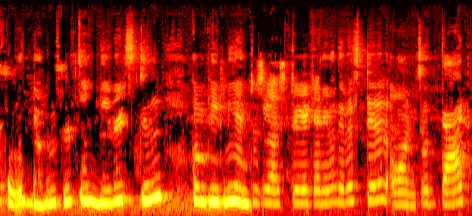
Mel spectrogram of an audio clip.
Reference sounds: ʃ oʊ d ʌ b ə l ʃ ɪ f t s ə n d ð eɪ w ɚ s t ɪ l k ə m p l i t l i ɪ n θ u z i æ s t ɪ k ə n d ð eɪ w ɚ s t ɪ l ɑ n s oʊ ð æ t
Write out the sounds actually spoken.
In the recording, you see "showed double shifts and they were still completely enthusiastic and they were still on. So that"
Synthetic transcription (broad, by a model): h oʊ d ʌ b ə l s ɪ t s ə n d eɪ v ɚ s t ɪ l k ə m p l i t l i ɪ n t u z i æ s t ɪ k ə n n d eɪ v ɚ s t ɪ l ɑ n s oʊ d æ t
